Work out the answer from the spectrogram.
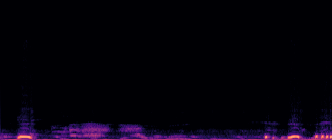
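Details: Spotted dove, 'giọng thổ' voice type, calling. One hollow coo sounds first, then a steady low thumping runs underneath. The clip closes with a rounded coo and a quick stutter of short notes.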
